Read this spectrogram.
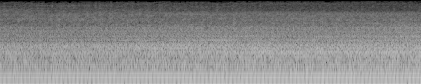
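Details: Engine with a high idle, vacuum hoses pinched one at a time with no change: steady, even but noticeably fast idle with no vacuum-leak hiss; raised idle has another cause, and a blown head gasket is suspected.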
